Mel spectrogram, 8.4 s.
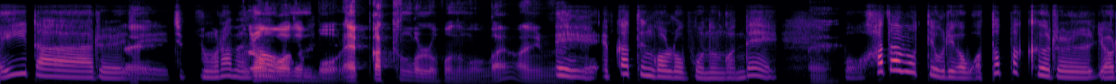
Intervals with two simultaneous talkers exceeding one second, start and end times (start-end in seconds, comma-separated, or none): none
